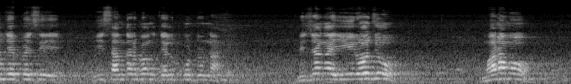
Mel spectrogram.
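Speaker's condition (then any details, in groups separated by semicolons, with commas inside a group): No condition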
